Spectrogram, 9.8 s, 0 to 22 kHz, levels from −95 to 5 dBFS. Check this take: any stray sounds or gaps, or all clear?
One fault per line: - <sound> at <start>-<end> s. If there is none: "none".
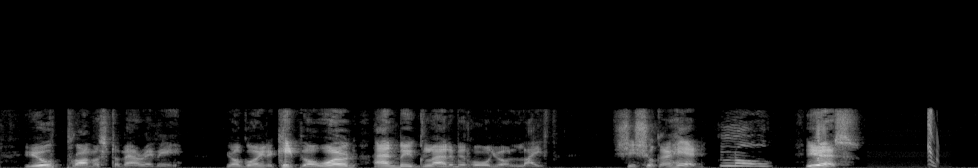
- chirp at 9.3-9.4 s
